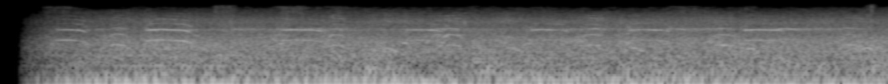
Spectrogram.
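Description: A flock of birds calling, many short calls one after another over a steady low rumble.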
